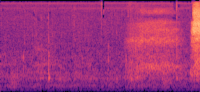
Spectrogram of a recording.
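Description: A child's breathy inhale close to the microphone near the end, after a sharp click at the start and a smaller one half a second later, over low room tone.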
